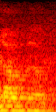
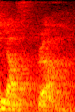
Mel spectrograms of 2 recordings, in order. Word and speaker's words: Loughborough: lra lra okay yeah it's very different from what the spelling is yeah so that's why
